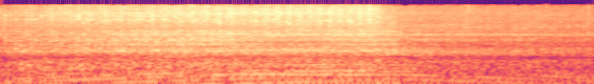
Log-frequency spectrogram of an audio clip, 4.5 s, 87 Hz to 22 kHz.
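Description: Diesel engines of two farm tractors, a Deutz-Fahr 50E and a Mahindra 575 DI, running steadily under load while chained together in a tug-of-war pull.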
